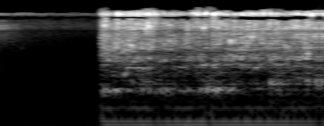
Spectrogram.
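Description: Dirty mop water poured from a spin-mop bucket into a toilet bowl: a loud, steady gush and splash that starts suddenly about two-thirds of a second in.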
